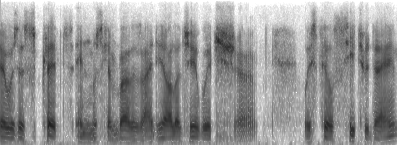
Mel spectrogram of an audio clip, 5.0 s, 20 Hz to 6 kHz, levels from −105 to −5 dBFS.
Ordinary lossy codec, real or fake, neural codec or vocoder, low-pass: Opus, 16 kbps; fake; codec, 16 kHz, 8 kbps, FunCodec, trained on LibriTTS, 25 frames a second; 5.4 kHz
